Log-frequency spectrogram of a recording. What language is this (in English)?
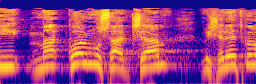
Hebrew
